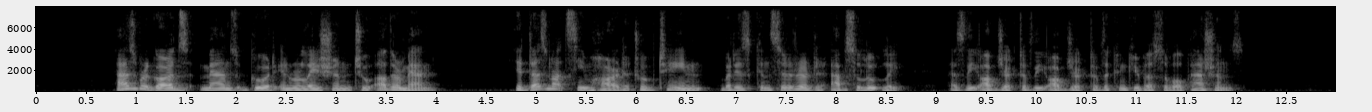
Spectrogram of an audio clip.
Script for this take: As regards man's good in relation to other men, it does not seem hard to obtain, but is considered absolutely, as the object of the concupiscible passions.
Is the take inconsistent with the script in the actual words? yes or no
yes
